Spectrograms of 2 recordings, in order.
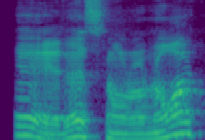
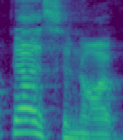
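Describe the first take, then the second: First: Said in the usual way. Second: That's hit hard and louder, falling on that's; mock Crocodile Dundee emphasis. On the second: Quoting Crocodile Dundee to the viewers, loud stress on that's. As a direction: punch that's like the Dundee line.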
